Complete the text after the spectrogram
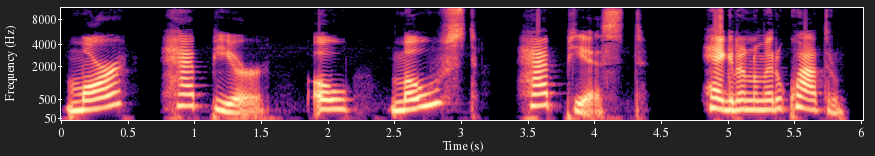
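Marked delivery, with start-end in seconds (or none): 0.0-4.4 slow, deliberate example of the wrong form. Shown as a demonstration. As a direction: spell out the mistake slowly. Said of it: "Você nunca vai dizer que". (exemplo errado dito devagar)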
